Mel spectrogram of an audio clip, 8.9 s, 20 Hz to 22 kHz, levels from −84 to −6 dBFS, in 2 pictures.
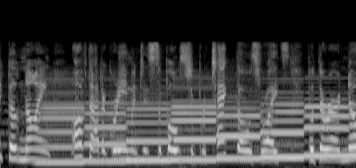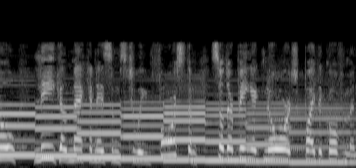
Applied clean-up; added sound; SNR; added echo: none; Wind instrument, woodwind instrument; 0 dB; none.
